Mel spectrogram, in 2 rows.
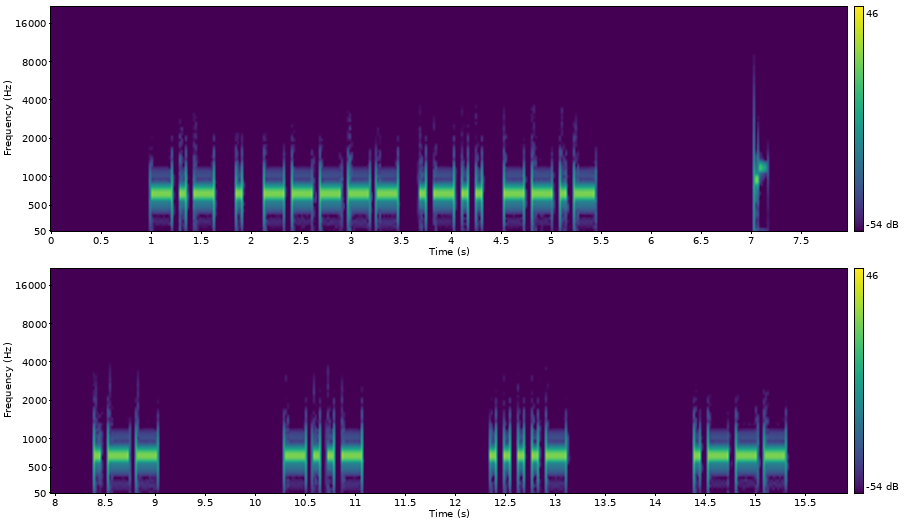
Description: Morse code, heard as a keyed tone, about 17 wpm, spaced as for 9 wpm, 700 Hz. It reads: KE0LQ WX4J
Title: USA Call Signs - 6x Character Spacing - 17wpm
